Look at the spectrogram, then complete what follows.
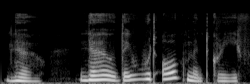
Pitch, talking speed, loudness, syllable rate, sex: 190 Hz, 145 wpm, -17 LUFS, 3.4 syllables/s, female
